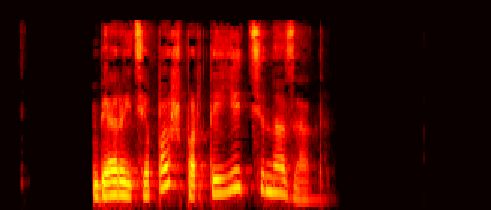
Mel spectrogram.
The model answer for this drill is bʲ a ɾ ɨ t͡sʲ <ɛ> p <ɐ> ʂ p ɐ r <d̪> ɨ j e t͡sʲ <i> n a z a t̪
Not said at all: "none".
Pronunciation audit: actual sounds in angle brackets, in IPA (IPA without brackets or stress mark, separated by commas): ɛ, a, t̪, ɛ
